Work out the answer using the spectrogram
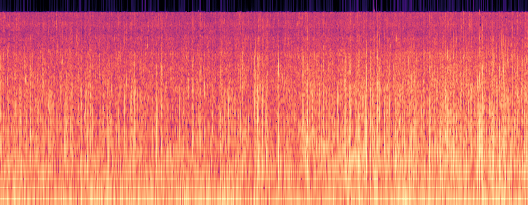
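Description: Steady rain falling, with many individual drops ticking close by over an even hiss and a low rumble underneath.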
